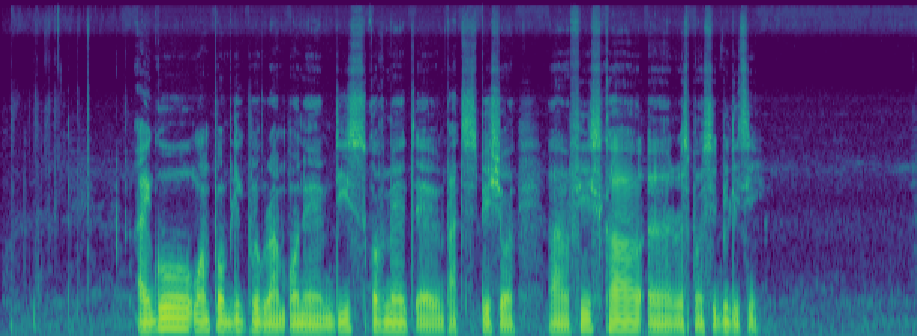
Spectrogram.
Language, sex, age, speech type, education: Nigerian Pidgin, male, 15-29, spontaneous, tertiary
